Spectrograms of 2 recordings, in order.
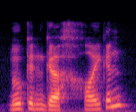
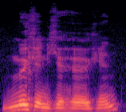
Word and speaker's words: muggengeheugen: No, that's very German the way you pronounce that. Oh, I'm sorry. Hang on, let me try it again. Muggengeheugen? It does the same thing, literally. I know. It's Muggengeheugen, but there's a dialect.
